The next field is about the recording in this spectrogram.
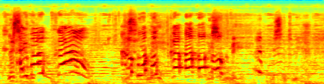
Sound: sobbing

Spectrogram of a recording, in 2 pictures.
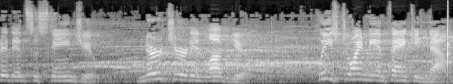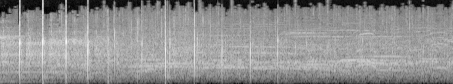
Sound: applause

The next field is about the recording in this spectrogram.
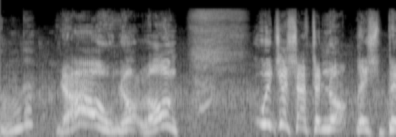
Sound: sniffs

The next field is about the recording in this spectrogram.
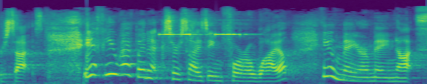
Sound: timer beeping

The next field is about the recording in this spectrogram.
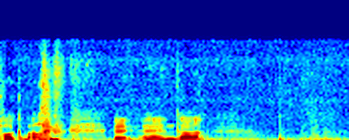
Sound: chuckling

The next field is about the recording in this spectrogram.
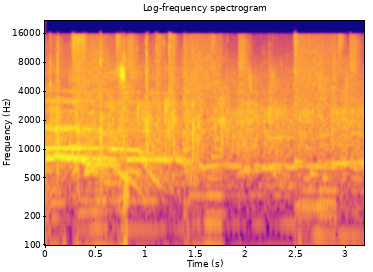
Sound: cheers and applause

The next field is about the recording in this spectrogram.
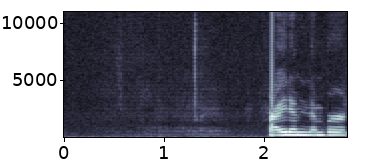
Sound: paper rustling sound; tongue clicking

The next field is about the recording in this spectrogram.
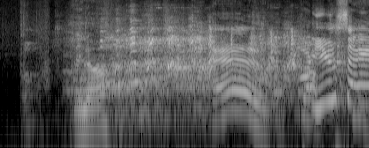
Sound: audience laughing

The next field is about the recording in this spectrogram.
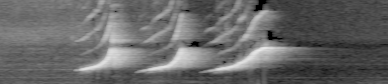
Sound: whistles

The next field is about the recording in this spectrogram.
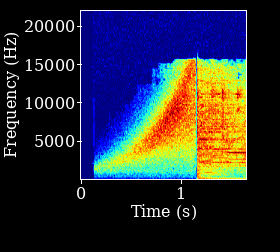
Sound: swoosh

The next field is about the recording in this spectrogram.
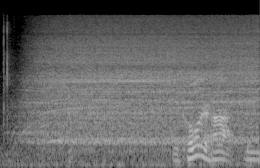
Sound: whirring

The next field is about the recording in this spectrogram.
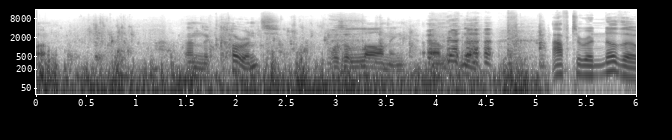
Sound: laughs

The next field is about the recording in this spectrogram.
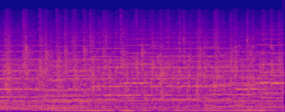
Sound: applause

